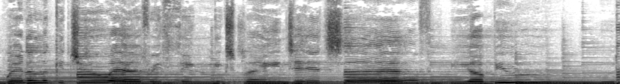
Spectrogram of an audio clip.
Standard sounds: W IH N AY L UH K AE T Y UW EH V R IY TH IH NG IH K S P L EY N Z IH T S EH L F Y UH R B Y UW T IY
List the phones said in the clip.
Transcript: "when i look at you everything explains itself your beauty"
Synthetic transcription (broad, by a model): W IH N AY L UH K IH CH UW EH V R IY TH IH NG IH K S P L EY N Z IH T S EH L F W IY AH B Y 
